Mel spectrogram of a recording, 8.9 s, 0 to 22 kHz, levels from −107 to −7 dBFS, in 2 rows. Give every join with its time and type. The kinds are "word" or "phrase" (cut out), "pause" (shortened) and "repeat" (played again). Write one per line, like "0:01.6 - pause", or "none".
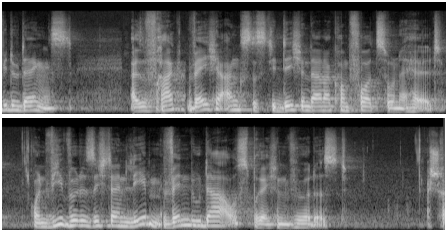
0:01.2 - pause
0:01.8 - word
0:02.5 - word
0:06.0 - word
